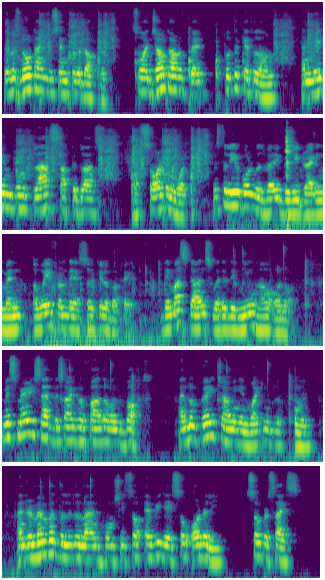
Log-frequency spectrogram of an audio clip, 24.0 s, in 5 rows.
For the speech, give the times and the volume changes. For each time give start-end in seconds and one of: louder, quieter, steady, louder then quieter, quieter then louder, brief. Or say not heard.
0.0-23.7 steady.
